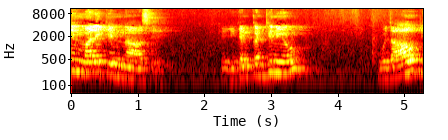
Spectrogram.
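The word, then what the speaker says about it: مَلِكِ النَّاسِ: So the word is Malikin Nasi. This is the word in the Quran. King of the people. Malikin Nasi.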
